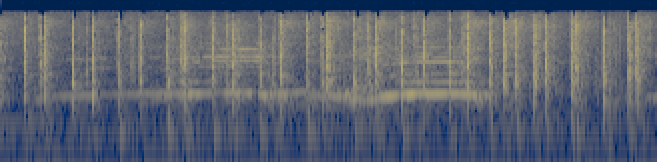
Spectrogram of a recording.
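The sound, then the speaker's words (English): A cow from a herd of cattle lows in one long, wavering moan lasting a couple of seconds, over a steady run of sharp clicking taps that continue throughout. “Well, Red Rider, lucky you can shoot the way you do, or Bud and my herd would have been blown to kingdom come.”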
